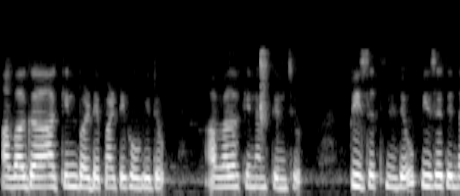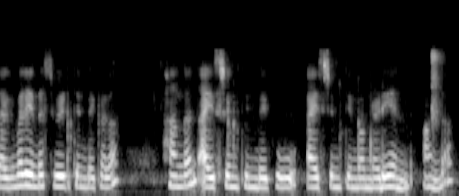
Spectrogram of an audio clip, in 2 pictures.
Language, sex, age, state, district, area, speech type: Kannada, female, 18-30, Karnataka, Bidar, urban, spontaneous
